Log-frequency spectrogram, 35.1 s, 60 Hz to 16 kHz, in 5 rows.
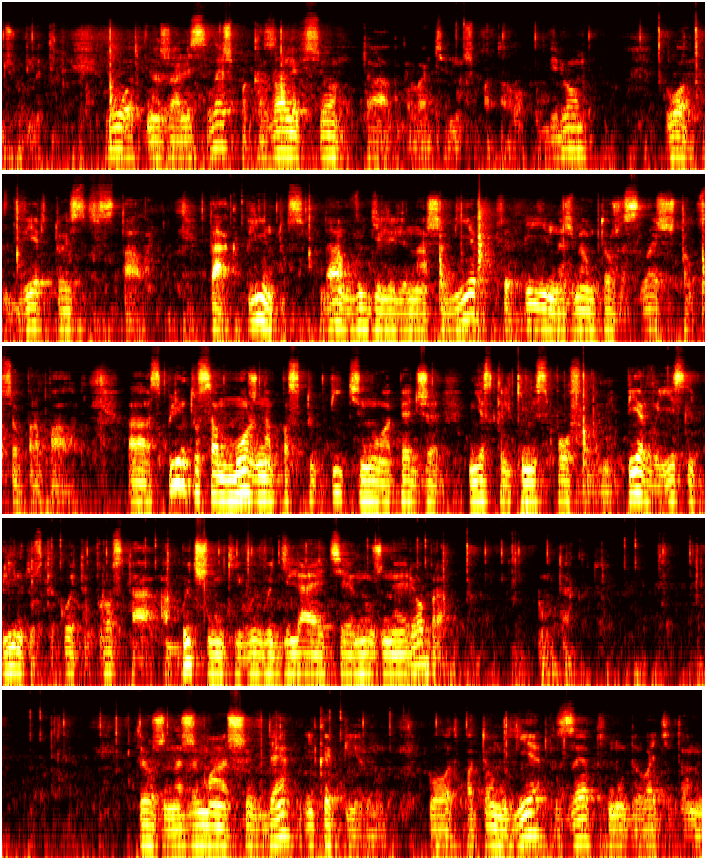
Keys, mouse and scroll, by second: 0.0 middle click, 2.1 click, 4.5 click, 5.0 middle click, 5.8 middle click, 8.8 middle click, 9.3 click, 9.7 shift+middle click, 13.9 KP_7, 15.0 middle click, 16.2 middle click, 17.2-18.4 middle drag, 19.8 Tab, 20.7 click, 21.4 2, 21.5 click, 21.9 middle click, 22.5 shift+click, 23.2 shift+middle click, 23.5 middle click, 24.7 shift+click, 25.2 shift+click, 25.9 shift+middle click, 26.2 middle click, 27.3 shift+click, 27.6 middle click, 28.4 shift+click, 28.7 middle click, 29.4 shift+middle click, 30.7 shift+d, 31.8 middle click, 32.5 middle click, 33.1 e.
